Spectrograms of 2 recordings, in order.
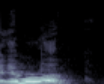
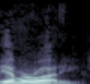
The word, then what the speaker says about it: Emirati: Oh, let me look at it. – Don't put it in my face. Read it over there. – Yeah, Emirati. – All right, Emirati. I guess you pronounce it like it's a car.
